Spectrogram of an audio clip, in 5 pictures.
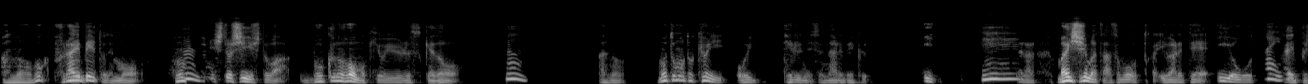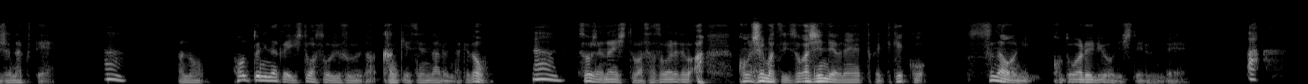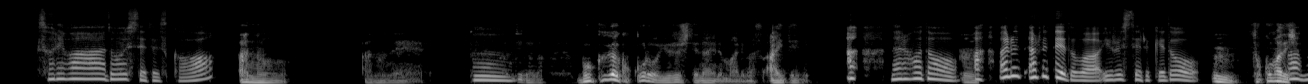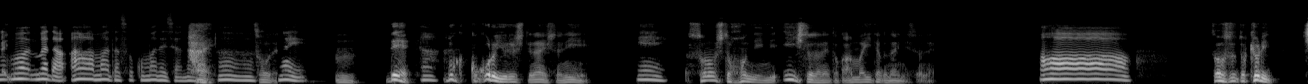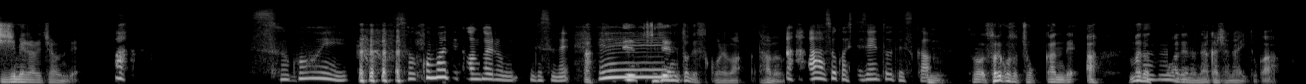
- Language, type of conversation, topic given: Japanese, podcast, 直感と理屈、普段どっちを優先する？
- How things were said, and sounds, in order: "親しい" said as "しとしい"; other noise; laugh; other background noise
